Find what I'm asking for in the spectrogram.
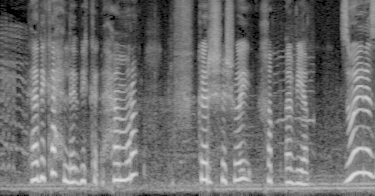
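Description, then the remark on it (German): Three goats and two sheep bleat in a quick series of wavering, nasal cries in pens built of scrap metal on a hill at a Sahrawi camp, with short pauses between calls and a longer bleat at the end over a faint low hum. “Mahshuba besitzt kein Kamel, aber drei Ziegen und zwei Schafe.”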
